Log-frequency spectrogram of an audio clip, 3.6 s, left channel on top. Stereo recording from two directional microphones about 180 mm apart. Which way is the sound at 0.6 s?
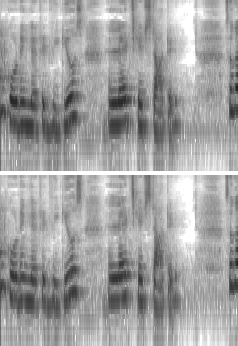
45° right (ahead or behind).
